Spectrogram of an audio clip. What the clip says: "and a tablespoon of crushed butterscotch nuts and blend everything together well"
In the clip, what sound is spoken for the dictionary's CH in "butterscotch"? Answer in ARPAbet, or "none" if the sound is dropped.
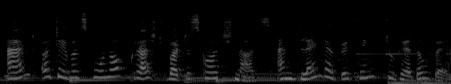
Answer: CH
